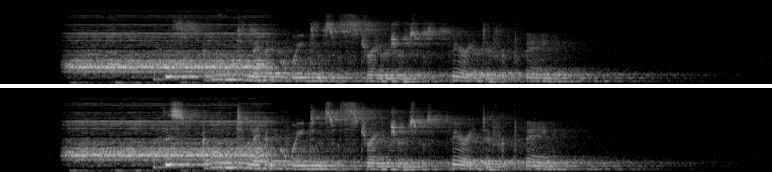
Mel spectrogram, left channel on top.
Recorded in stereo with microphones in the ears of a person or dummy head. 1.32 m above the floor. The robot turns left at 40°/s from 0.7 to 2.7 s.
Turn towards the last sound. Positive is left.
turn(degrees=-160)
